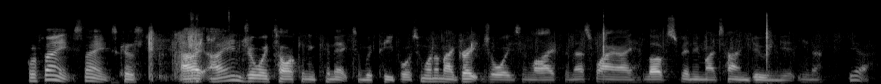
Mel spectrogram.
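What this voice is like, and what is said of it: Classic Southern US accent. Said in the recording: “You have a distinct voice as well. ... I have that classic Southern accent, you know, because I'm from here in Central Alabama”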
